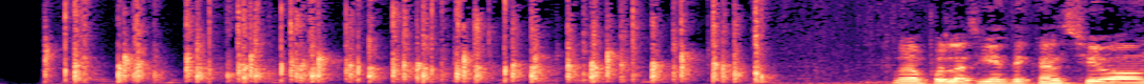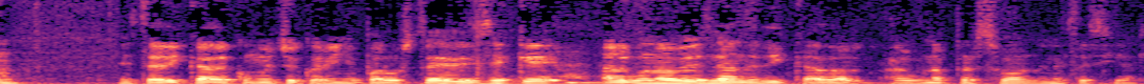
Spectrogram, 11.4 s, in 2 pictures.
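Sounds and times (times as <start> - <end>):
audience applause: 0.2 - 3.9
speech: 4.5 - 11.4.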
